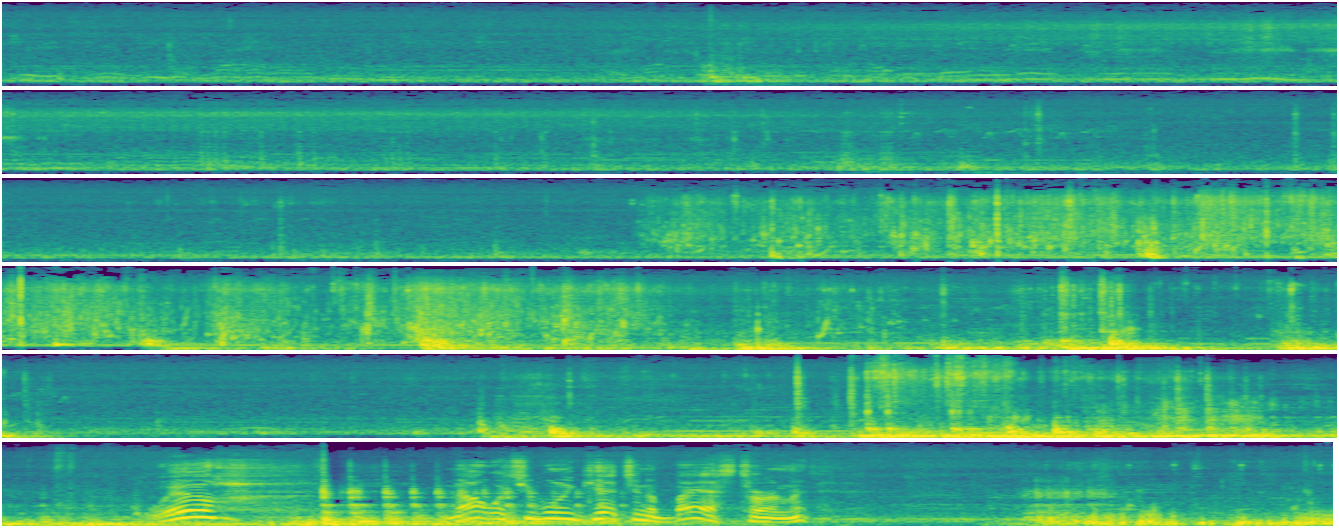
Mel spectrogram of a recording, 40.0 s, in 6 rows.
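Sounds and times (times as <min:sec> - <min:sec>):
fish splashing at water surface: 0:16.6 - 0:26.6
heavy low thumps: 0:20.8 - 0:27.0, 0:29.2 - 0:37.0, 0:38.4 - 0:40.0.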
